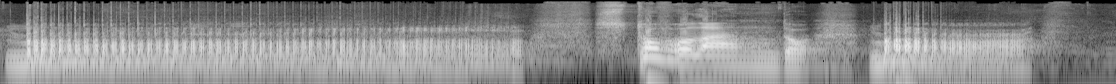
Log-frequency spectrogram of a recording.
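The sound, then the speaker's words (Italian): A voice imitates an aircraft engine with a loud, sustained, rumbling buzz for about two and a half seconds. A few shorter voiced bursts follow. “manca qualcosa, manca il rumore del motore”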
